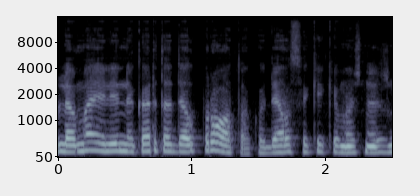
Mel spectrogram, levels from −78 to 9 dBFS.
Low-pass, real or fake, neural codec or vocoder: 14.4 kHz; fake; vocoder, 44.1 kHz, 128 mel bands, Pupu-Vocoder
